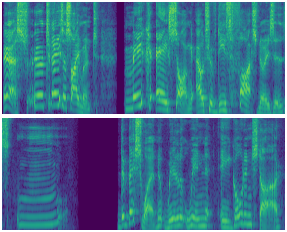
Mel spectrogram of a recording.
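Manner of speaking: high, slow prissy teacher voice; mock teacher. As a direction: hand out the assignment like a fussy teacher. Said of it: "I should be a music teacher".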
